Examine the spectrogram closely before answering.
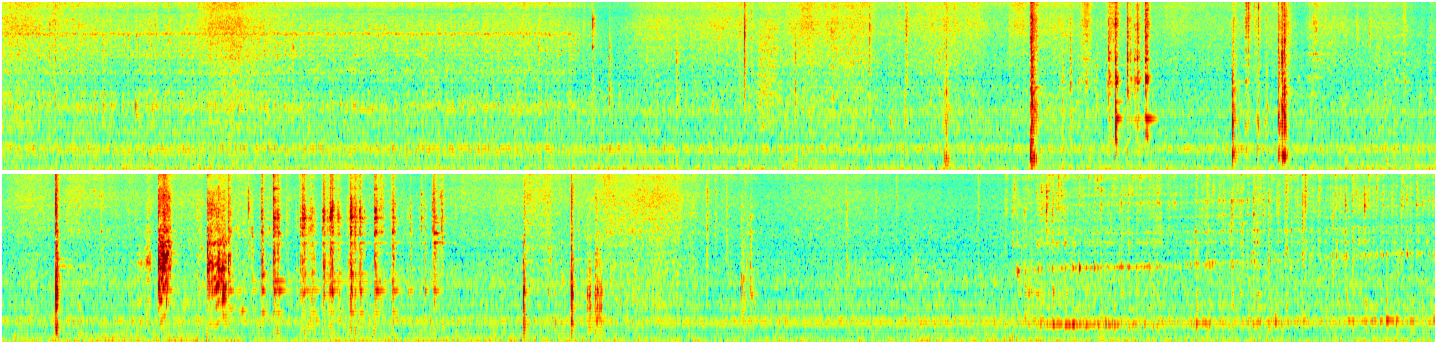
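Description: Metal clinks and knocks as a steel thermos and cups are handled, then water poured from a camping kettle into the steel thermos near the end, its pitch rising as the thermos fills. A steady low hum runs underneath throughout.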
